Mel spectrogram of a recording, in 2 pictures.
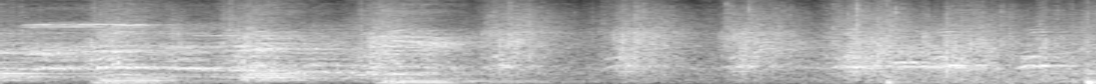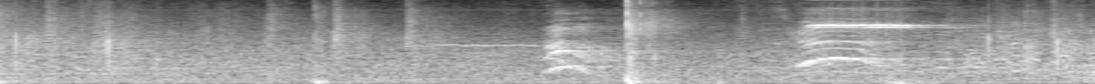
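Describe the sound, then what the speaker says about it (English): Home crowd at a beach volleyball match in Ostrava, Czech Republic, cheering in swelling waves with rhythmic clapping, whistles and sharp ball strikes, loud and close, rising again near the end. "Here in the Czech Republic, nothing but support for the home team. Out it goes. Now they'll cheer."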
